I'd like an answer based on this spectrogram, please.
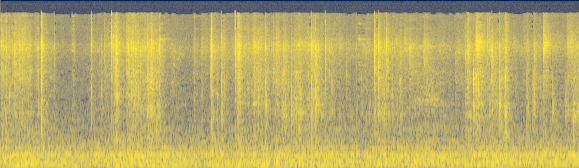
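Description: Metal spoon scraping and scooping the seeds and stringy pulp out of a halved raw spaghetti squash: a run of soft, irregular scrapes and taps.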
